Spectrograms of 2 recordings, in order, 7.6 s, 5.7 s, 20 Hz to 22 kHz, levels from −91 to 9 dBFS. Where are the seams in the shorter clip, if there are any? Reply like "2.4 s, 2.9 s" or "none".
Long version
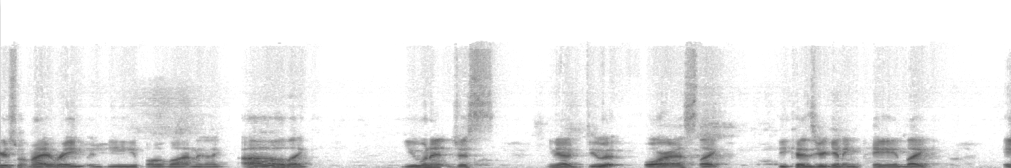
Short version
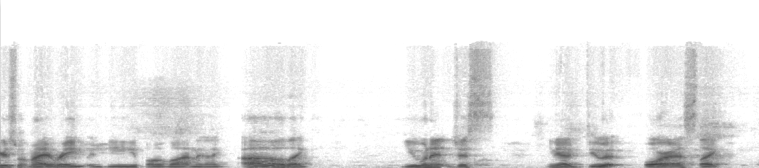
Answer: none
